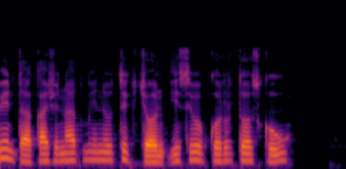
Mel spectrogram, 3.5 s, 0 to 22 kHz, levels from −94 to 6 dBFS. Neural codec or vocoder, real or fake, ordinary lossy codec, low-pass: none; real; none; none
